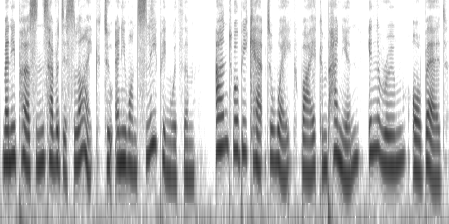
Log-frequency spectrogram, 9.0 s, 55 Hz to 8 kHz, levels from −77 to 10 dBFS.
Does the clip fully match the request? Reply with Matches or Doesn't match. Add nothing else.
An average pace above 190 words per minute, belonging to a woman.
Doesn't match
